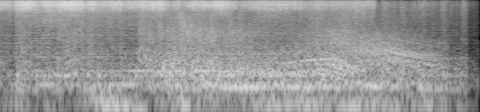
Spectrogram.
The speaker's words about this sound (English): A second booth crashes out of the sky.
